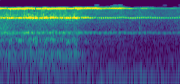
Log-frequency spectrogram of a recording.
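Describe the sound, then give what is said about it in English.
A telephone rings with a steady, high, shrill electronic tone that holds without a break, fairly loud at first and easing slightly toward the end, with no voices. “Hadn't you better answer the phone?”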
